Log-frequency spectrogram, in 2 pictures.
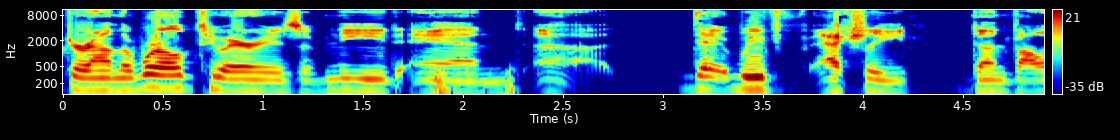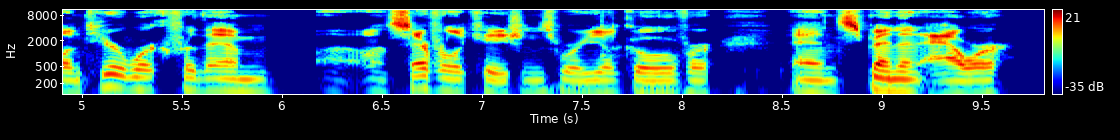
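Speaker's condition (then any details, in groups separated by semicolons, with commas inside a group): Cleft lip and palate; treated as a baby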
